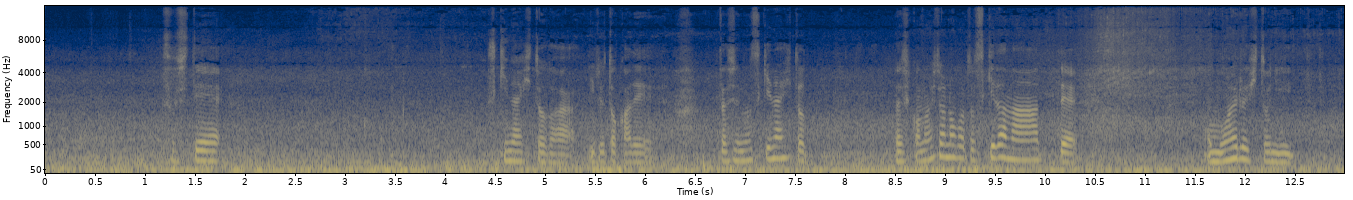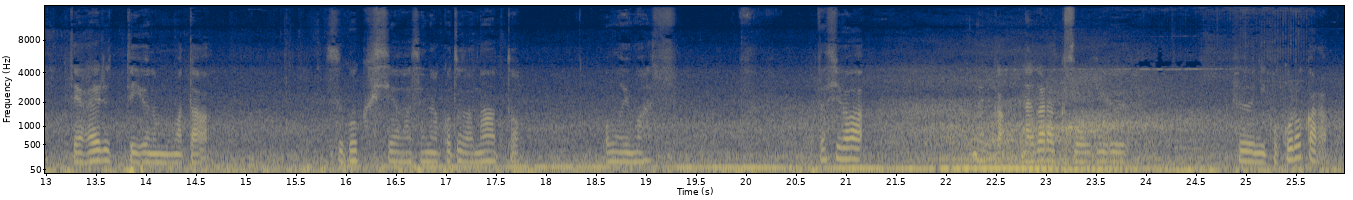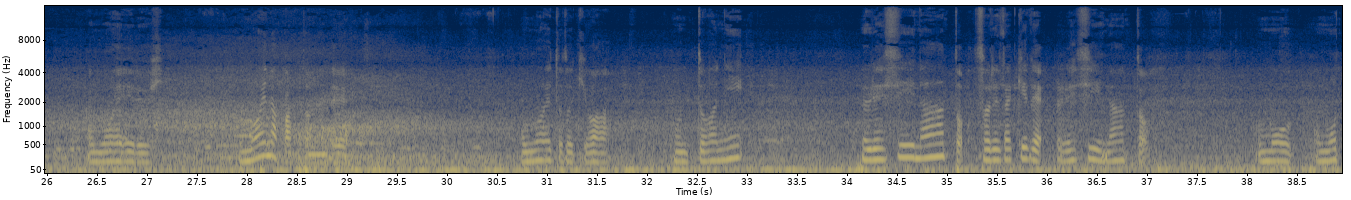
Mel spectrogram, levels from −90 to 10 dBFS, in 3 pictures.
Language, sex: Japanese, female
